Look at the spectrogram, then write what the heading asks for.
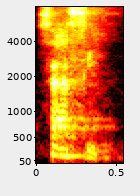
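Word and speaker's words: SASE: so it's actually s a e but it's pronounced as sassy okay so sassy Solutions combine network security functions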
